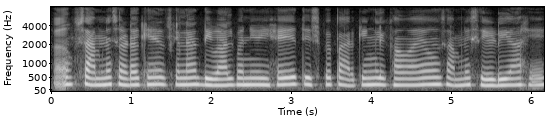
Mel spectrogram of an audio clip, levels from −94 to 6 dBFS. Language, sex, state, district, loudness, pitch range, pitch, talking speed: Hindi, female, Chhattisgarh, Bilaspur, -15 LUFS, 230-245 Hz, 235 Hz, 165 wpm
